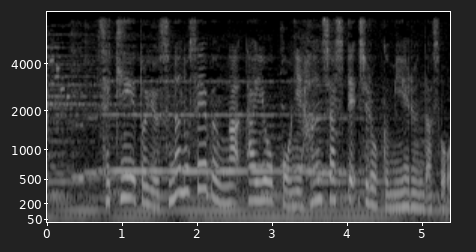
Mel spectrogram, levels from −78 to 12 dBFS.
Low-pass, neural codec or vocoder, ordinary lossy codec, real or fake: 7.2 kHz; none; Opus, 64 kbps; real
